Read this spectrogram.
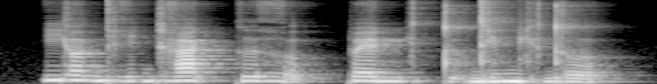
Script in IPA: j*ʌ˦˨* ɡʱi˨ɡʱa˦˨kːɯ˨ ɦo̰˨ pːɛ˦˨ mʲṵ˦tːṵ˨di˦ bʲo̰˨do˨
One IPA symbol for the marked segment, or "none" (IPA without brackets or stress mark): ʌ˦˨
